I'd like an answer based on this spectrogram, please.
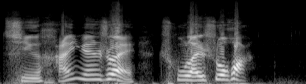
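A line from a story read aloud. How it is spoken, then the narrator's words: Shouting from ship. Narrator (Chinese): 金兀术站在船头喊道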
